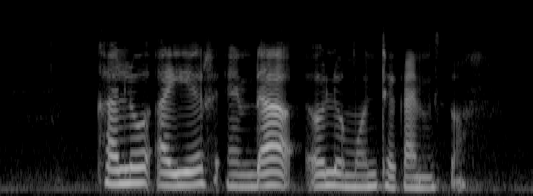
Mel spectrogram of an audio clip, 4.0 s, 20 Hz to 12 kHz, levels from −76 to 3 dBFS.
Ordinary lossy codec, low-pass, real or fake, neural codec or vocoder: none; 7.2 kHz; real; none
